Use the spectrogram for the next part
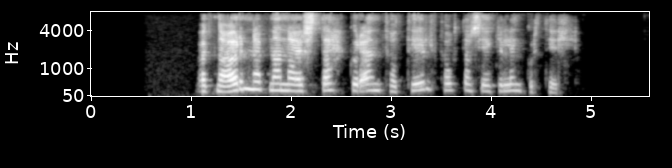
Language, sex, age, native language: Icelandic, female, 40-49, Icelandic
